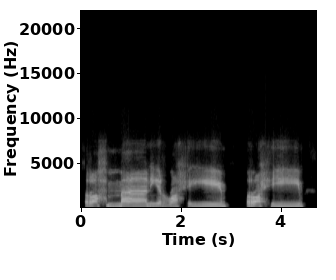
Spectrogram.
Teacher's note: میم کا مخرج کیا ہے؟ گیلے سوکھے ہونٹوں سے ادا ہونے والا ہے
